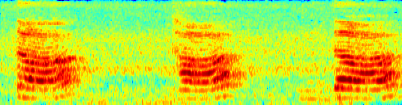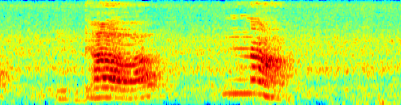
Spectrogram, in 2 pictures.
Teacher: त बोलते हैं तो हमारा जीभ जो है हमारा वो दांत में टच करता है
